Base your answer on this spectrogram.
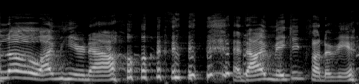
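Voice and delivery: put-on loud, teasing kid-sister announcement with laughter. Little sister barges in to make fun, cheeky and loud. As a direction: butt in like a pesky little sister. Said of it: "it feels very kid sister to be like".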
